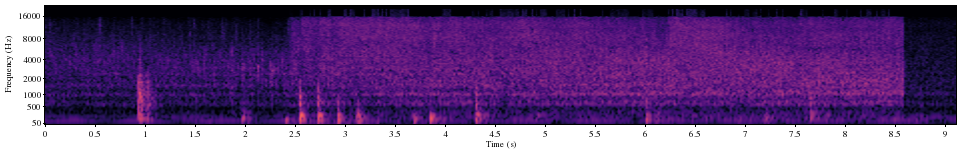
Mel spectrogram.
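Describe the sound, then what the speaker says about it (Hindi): Loud, steady sizzling of ginger and garlic frying in a pan, with a cluster of spoon scrapes and clacks early on, then continuous hissing. "आप इसमें अदरक लहसुन डालकर थोड़ा सा भून लें"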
